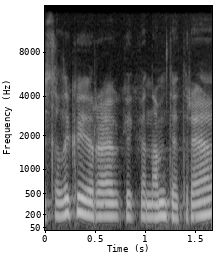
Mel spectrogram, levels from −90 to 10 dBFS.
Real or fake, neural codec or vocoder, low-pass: fake; vocoder, 48 kHz, 128 mel bands, Vocos; 14.4 kHz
